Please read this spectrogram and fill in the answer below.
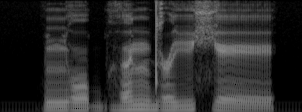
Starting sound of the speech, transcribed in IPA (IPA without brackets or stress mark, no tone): ɲ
